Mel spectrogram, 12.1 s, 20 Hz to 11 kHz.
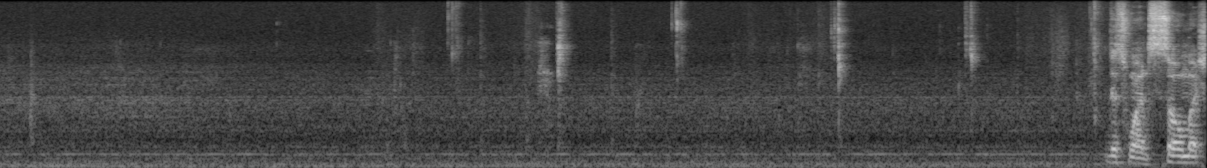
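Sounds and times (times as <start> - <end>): low room hum: 0.0 - 12.0
wet lip smacks: 6.7 - 6.9, 8.3 - 8.6, 9.6 - 9.9.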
